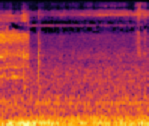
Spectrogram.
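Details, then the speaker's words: Minivan (Caravan) cabin on the road test after rear wheel bearing replacement, AC and radio off: low, even road rumble with no hum, growl or whir; no bearing noise. "There we go. That's the way it's supposed to sound. No bearing noise whatsoever."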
